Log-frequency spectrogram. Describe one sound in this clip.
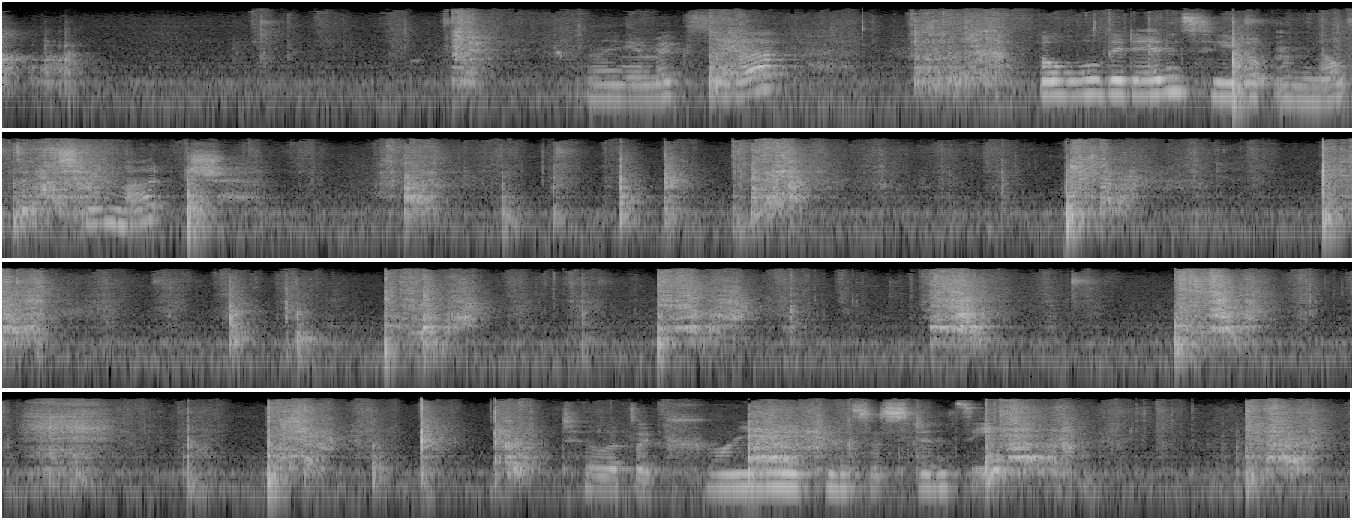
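A metal spoon scrapes and stirs inside a plastic bowl.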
